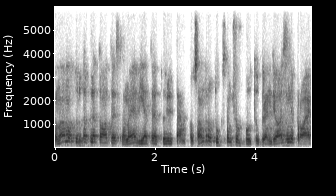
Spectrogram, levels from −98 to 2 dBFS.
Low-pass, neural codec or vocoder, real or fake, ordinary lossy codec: 5.4 kHz; none; real; Opus, 16 kbps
